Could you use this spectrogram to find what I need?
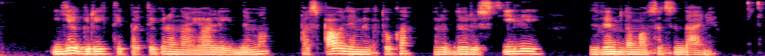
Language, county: Lithuanian, Kaunas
